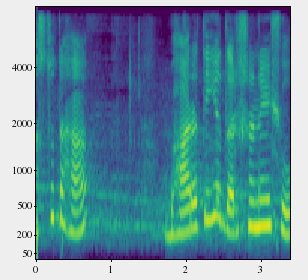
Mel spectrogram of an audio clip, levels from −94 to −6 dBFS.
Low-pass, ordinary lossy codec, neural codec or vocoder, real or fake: 7.2 kHz; none; none; real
